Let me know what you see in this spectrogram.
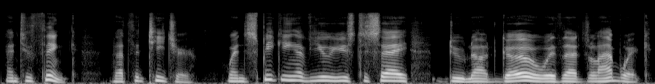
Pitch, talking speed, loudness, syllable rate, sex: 145 Hz, 185 wpm, -17 LUFS, 4.0 syllables/s, male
